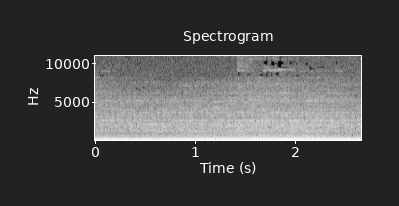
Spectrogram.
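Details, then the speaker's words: 1992 Mercedes 600SEL V12 at idle after the exhaust repair, much quieter than the previously hideous exhaust. Smooth, steady drone with no puffing or leak noise, even though exhaust seals are still missing; the rear heater control valve is clicking separately. "yep much nicer oh my God day and night if you remember before it was so loud it was hideous and I have no seals on the exhaust either"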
